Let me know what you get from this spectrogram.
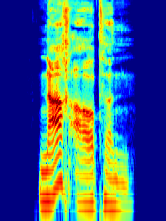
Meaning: [with dative] to take after, resemble (e.g. a parent)
- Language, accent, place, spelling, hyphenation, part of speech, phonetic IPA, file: German, Germany, Berlin, nacharten, nach‧ar‧ten, verb, [ˈnaːxˌʔaʁtn̩], De-nacharten.ogg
